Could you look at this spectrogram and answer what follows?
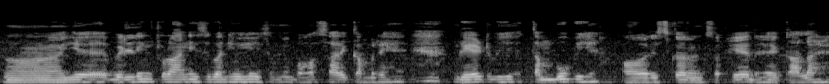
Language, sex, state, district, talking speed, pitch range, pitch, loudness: Hindi, male, Andhra Pradesh, Anantapur, 165 wpm, 105-120 Hz, 115 Hz, -23 LUFS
